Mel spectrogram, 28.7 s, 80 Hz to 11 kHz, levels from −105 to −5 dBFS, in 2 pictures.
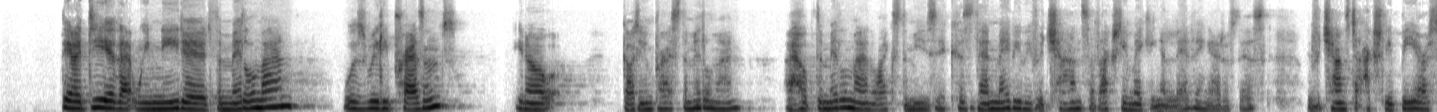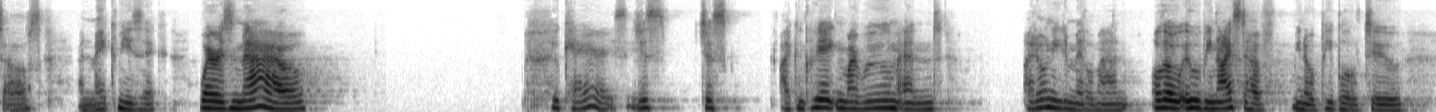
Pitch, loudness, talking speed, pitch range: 190 Hz, -21 LUFS, 165 wpm, 180-215 Hz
